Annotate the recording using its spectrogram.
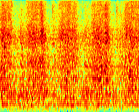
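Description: Print-shop production machine running with a steady mechanical clatter that pulses about twice a second as it cycles through a job.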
